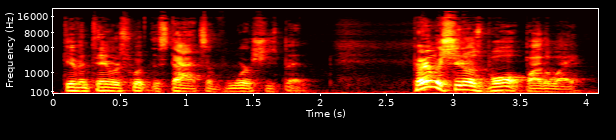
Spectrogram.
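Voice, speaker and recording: Man, mid-twenties, podcast co-host, casual banter, rambling, repeats himself, mid-pitched voice. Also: expressive, quick pace, a little mellow. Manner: rambling storyteller who repeats phrases.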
